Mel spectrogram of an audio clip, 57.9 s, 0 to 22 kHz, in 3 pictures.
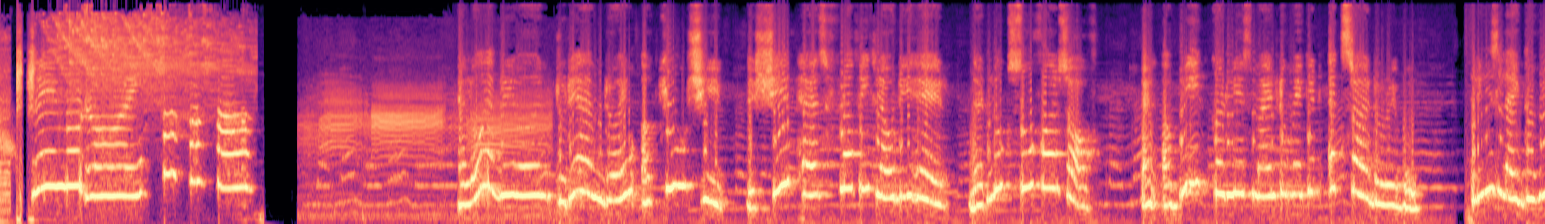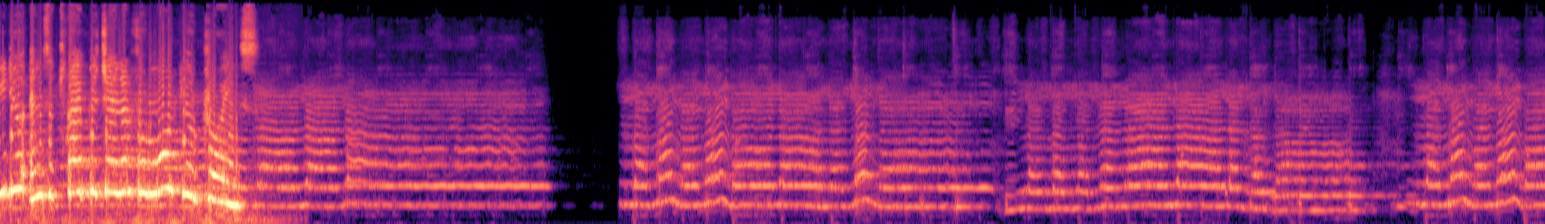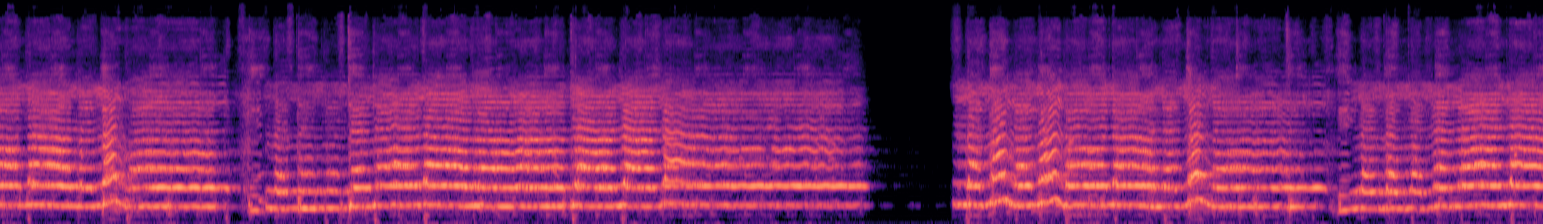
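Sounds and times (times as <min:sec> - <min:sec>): child-like humming melody: 0:04.0 - 0:17.8, 0:18.4 - 0:22.6.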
